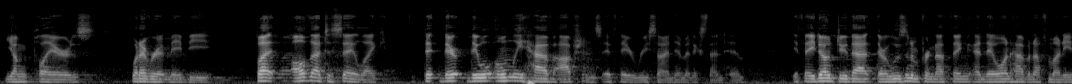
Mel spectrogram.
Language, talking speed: English, 230 wpm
